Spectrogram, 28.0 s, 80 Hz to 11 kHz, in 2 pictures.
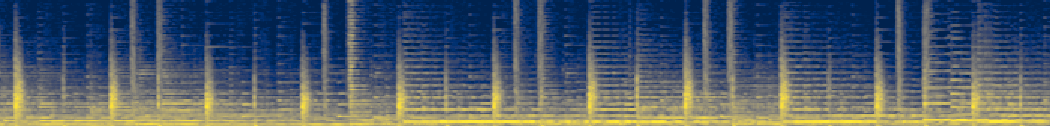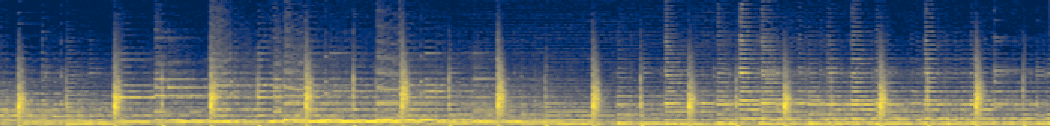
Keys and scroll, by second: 1.4 e, 2.3 e, 3.7 q, 5.2 e, 8.6 q, 10.0 e, 10.7 q, 11.4 f, 22.7-24.8 typing.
